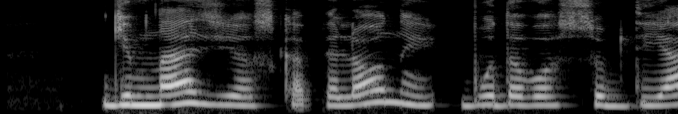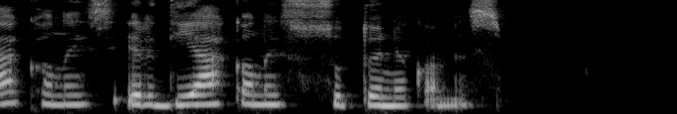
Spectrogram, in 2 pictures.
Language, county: Lithuanian, Vilnius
